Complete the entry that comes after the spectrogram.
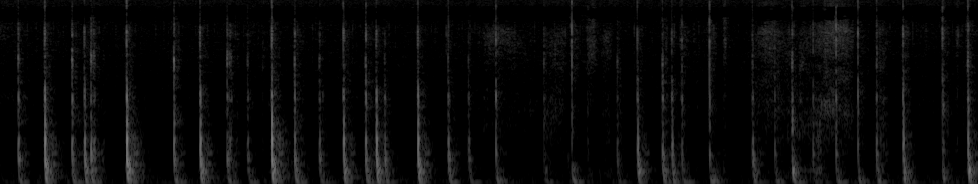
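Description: Fingertips tap and knock on the paper pages of an open paperback book, close up. About thirty-three quick, dull, soft taps follow one another in an uneven rhythm, each one short with almost no ring. The sound is low and muffled, with only faint high hiss between the taps.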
